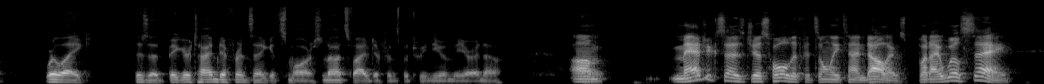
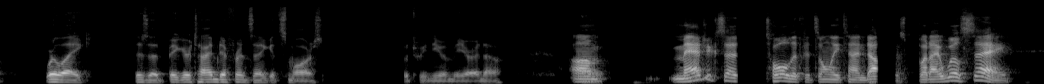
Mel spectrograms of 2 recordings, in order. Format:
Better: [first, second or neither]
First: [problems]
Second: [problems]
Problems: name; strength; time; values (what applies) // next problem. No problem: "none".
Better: first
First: none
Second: audio cutting out; at 3 s for 1 s, at 7.5 s and at 9 s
